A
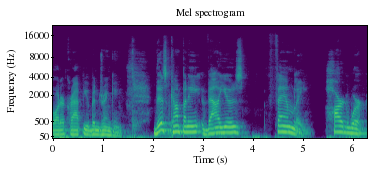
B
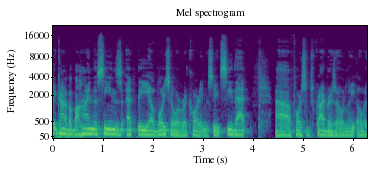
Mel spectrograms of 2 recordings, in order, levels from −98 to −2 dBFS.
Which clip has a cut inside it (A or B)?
B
